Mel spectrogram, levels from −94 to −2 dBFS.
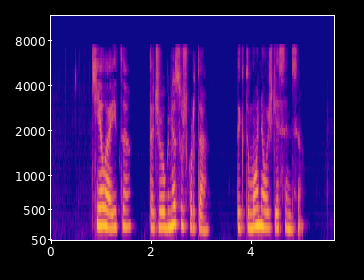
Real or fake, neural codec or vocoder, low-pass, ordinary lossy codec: fake; codec, 16 kHz, 2 kbps, X-Codec, HuBERT features, trained on LibriSpeech; 7.2 kHz; MP3, 48 kbps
